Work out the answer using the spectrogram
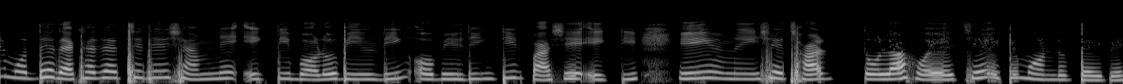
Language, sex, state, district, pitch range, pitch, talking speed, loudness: Bengali, female, West Bengal, Jalpaiguri, 230-280 Hz, 250 Hz, 115 wpm, -27 LUFS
